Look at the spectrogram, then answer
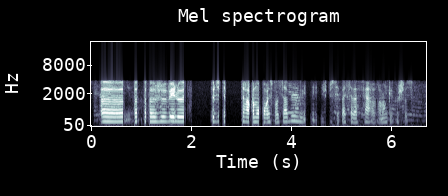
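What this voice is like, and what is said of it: Southeastern French accent. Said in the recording (French): “Je reconnais le sud-ouest, ... dans votre accent, c'est que vous êtes dans le sud-ouest. ... Sud-est.”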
